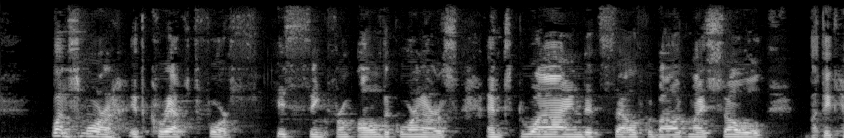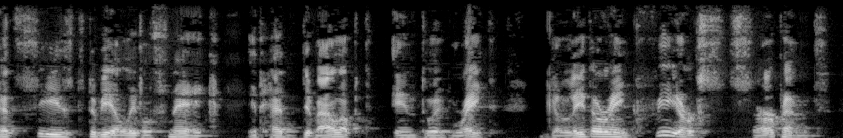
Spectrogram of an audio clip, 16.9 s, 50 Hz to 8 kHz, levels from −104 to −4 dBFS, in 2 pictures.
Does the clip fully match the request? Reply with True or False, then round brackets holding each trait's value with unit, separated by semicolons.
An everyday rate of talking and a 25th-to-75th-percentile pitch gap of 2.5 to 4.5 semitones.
False (120 wpm; 2.8 semitones)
